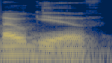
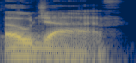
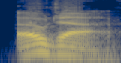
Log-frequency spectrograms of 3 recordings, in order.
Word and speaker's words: ogive: You will never guess how this is pronounced. It's not ogive, it's ogive. Ogive, that's right, ogive.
